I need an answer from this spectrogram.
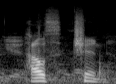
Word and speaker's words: Huchin: Michael Huchin in the live chat says his last name is pronounced say house, then chin. It ain't hard, brother. House Chin.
